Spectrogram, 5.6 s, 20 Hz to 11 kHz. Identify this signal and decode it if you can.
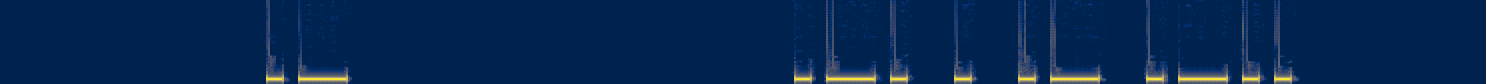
Morse code, heard as a keyed tone, about 20 wpm, 700 Hz. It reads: A REAL
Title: 4x Word-Spacing - Sentences from Top 500 Words - 20wpm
